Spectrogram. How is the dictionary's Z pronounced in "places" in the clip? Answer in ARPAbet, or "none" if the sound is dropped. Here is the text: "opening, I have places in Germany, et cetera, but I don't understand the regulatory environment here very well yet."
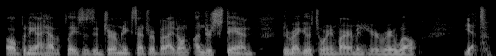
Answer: Z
